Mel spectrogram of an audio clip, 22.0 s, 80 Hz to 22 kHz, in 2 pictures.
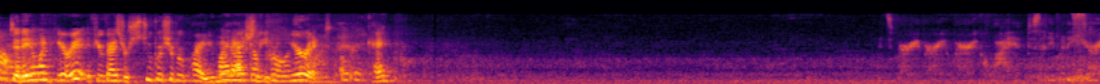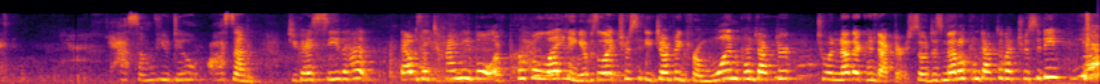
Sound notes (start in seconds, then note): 9.1 whisper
